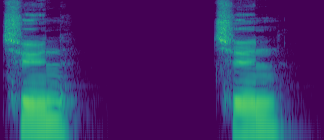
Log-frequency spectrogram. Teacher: This is the high flat tone, and it means a stream.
